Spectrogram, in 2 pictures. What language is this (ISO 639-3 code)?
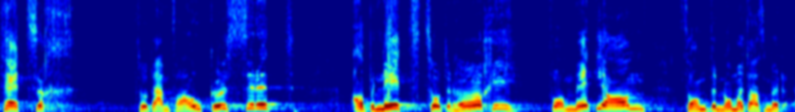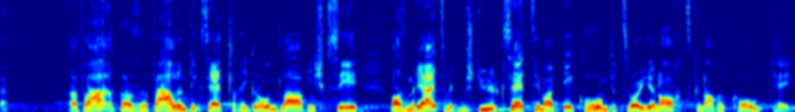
gsw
